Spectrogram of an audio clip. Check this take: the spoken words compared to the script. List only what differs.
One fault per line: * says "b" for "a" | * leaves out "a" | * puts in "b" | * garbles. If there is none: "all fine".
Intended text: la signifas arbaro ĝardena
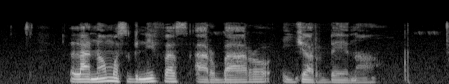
* puts in "nomo"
